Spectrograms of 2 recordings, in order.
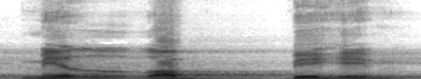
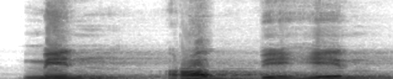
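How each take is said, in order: First: The n merges into a doubled r. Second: The n is pronounced before the r.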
